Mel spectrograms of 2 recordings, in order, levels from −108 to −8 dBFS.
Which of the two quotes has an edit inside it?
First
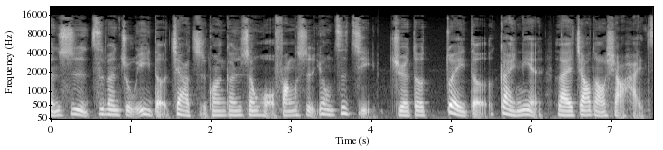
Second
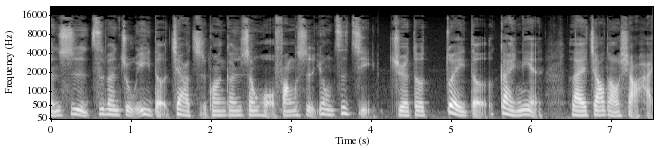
first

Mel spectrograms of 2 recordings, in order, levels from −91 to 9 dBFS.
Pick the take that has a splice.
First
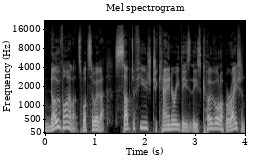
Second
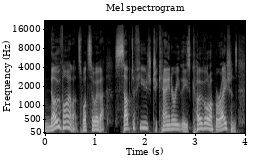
second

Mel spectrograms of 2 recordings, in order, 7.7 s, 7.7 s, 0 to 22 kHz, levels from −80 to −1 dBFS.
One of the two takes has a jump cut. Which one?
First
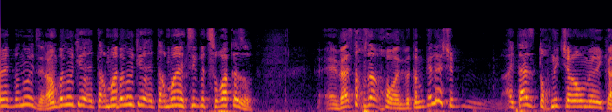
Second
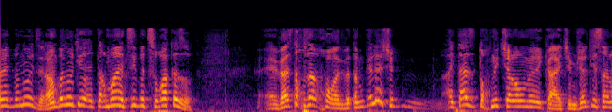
first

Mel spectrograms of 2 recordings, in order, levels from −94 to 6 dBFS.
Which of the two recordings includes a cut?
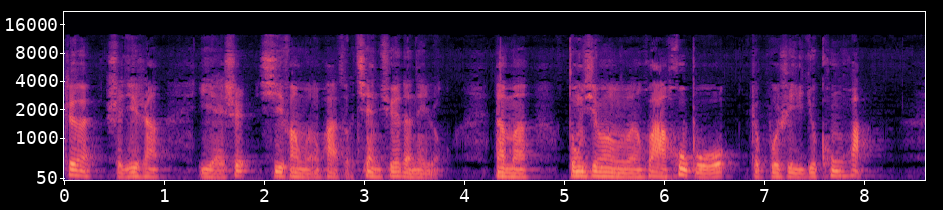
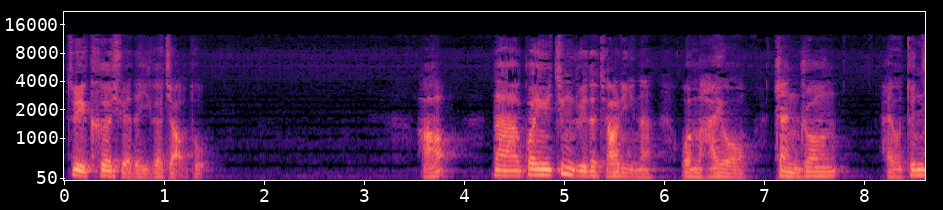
first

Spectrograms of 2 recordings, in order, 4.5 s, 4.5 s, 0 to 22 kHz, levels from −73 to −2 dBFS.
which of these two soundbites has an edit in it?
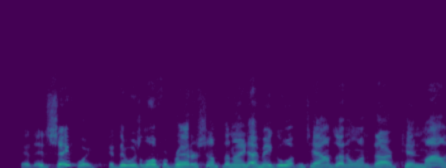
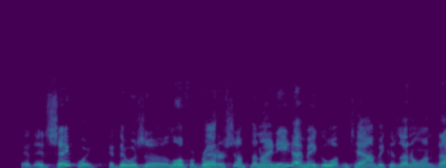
first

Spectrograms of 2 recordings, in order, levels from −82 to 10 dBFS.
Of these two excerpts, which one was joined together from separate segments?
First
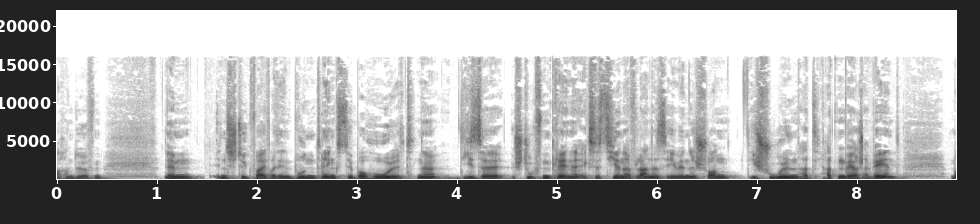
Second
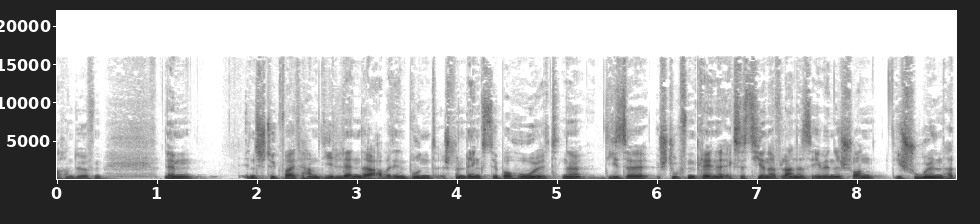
first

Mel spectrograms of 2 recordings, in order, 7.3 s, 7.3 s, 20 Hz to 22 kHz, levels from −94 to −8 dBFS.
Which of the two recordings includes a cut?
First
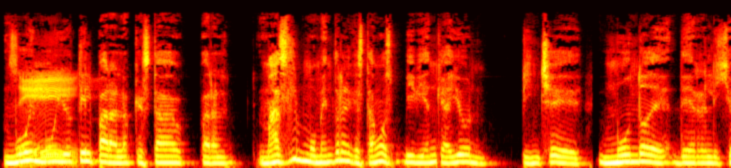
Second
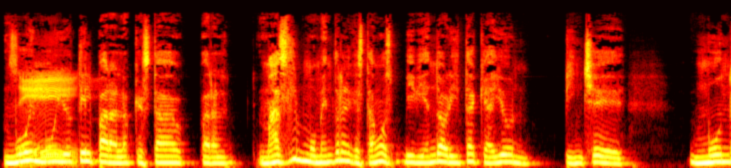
first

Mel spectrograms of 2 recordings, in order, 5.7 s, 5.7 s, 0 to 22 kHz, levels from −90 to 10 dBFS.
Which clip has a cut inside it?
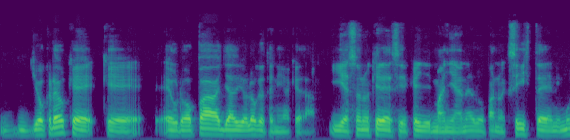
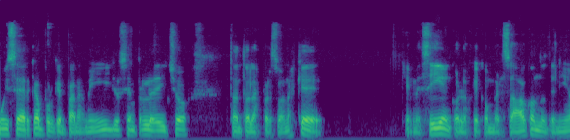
first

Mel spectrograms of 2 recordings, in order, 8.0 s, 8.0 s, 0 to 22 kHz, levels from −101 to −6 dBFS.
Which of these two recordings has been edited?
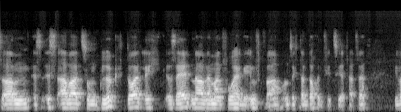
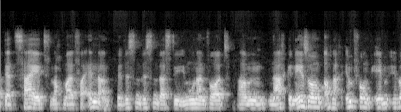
second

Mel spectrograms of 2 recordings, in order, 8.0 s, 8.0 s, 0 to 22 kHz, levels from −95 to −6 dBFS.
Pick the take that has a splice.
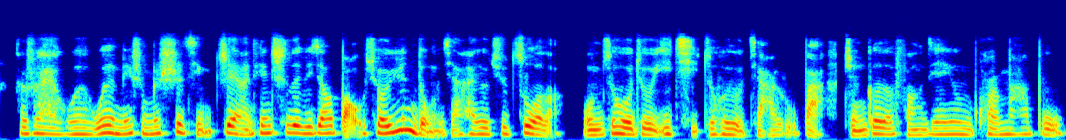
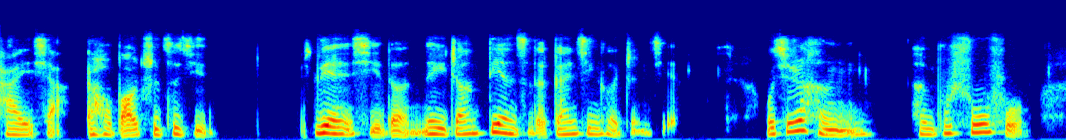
first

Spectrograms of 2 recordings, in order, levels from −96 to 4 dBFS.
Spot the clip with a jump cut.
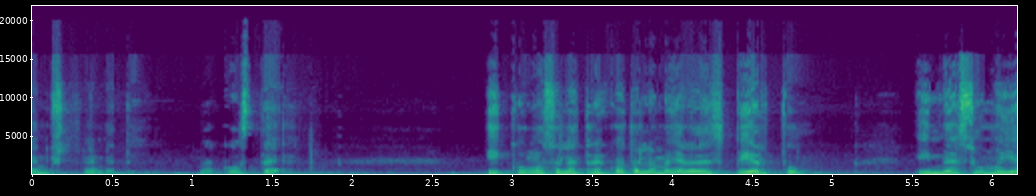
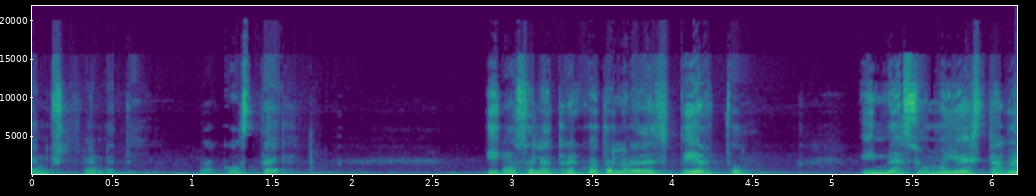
second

